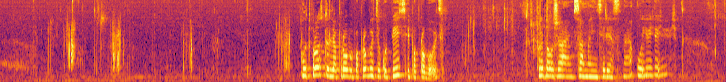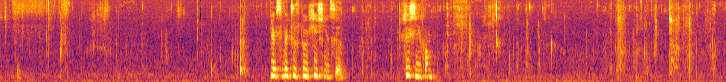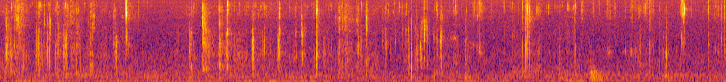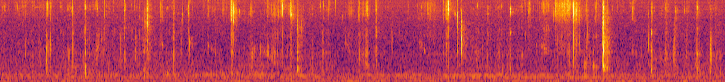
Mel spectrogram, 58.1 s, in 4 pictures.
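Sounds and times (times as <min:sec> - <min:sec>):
person chewing meat: 0:00.1 - 0:06.0, 0:13.7 - 0:19.9, 0:23.3 - 0:58.0
mouth and teeth clicks: 0:00.9 - 0:06.0.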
